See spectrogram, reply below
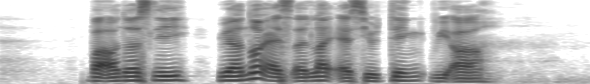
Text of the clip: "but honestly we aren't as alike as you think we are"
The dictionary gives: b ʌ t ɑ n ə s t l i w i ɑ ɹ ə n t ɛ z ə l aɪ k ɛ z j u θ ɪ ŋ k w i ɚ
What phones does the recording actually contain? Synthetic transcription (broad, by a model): b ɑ t ɑ n ə s t l i w i ɑ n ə t ɛ s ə l aɪ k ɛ s j u t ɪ ŋ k w i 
